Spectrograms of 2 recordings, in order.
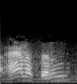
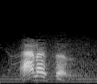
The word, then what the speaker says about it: Anacin: Just ask for Anison at any drug counter. It's spelled A-N-A-C-I-N. Anison.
